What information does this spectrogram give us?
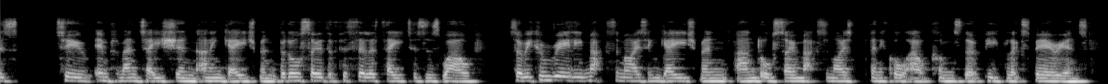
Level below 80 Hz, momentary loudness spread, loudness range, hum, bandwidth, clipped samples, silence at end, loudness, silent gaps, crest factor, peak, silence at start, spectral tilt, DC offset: -72 dBFS; 6 LU; 2 LU; none; 9 kHz; under 0.1%; 0.2 s; -18 LUFS; none; 14 dB; -4 dBFS; 0 s; -5.5 dB/octave; under 0.1%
